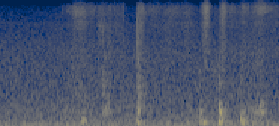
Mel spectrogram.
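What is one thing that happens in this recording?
Paper rustles and creases under hands.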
